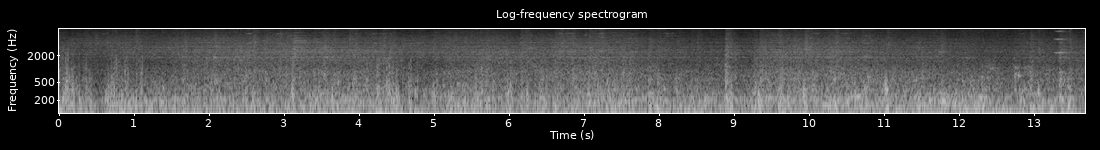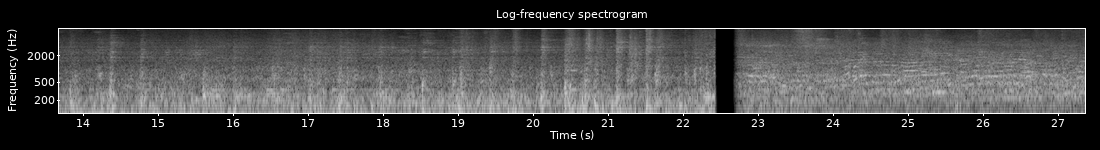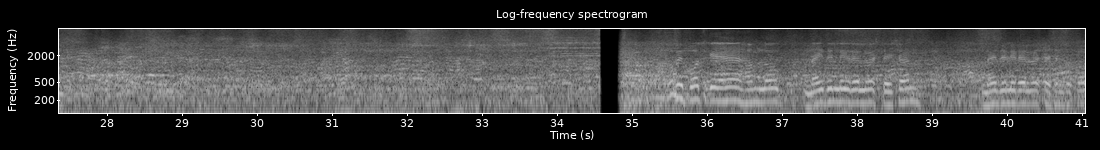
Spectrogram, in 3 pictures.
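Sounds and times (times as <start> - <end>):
train wheels rumbling on rails: 0.0 - 41.0
clickety-clack over rail joints: 6.0 - 22.4.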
